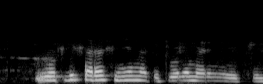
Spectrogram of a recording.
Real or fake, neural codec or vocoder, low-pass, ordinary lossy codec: fake; codec, 32 kHz, 1.9 kbps, SNAC; 3.6 kHz; none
